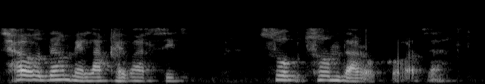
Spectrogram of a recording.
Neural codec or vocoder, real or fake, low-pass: vocoder, 22.05 kHz, 80 mel bands, HiFi-GAN; fake; 5.4 kHz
